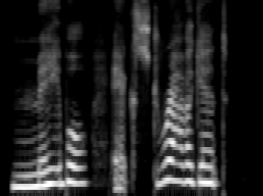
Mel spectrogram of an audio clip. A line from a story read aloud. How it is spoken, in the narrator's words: exclaimed Hilda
